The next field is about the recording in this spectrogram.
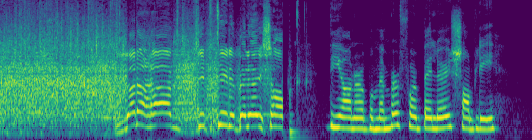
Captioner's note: some Applause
